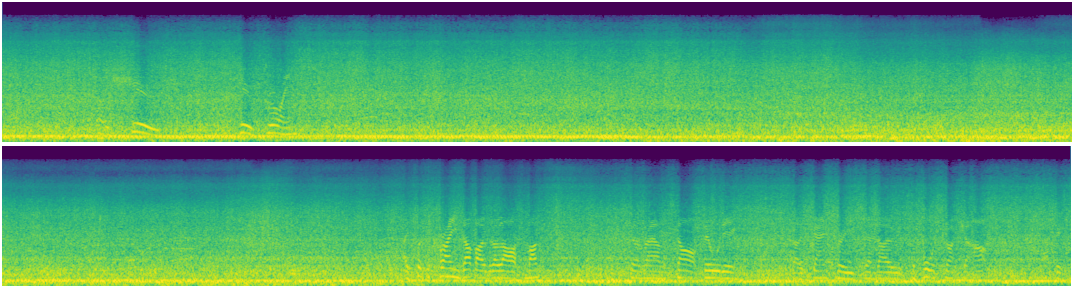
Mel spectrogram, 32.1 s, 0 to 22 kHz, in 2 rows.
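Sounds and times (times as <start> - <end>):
boat engine drone: 0.0 - 32.0
water washing past hull: 0.0 - 32.0
wind on microphone: 0.0 - 32.0.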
